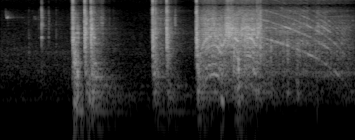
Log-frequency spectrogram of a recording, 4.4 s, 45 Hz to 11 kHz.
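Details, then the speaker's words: Morbark 2400XL track chipper's 4BT diesel, bought at auction sight unseen, first cranked on a hooked-up battery: a few sharp clanks, then the starter spins it steadily with even compression pulses; it has compression, healthy cranking. "Ooh, has compression. Okay, well, that's a good sign."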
